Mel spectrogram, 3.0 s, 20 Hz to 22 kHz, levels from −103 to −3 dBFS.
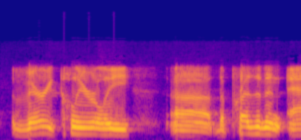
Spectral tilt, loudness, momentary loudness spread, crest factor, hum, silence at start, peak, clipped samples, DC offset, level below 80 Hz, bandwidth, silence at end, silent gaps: -7.5 dB/octave; -21 LUFS; 6 LU; 16 dB; none; 0.1 s; -6 dBFS; under 0.1%; under 0.1%; -68 dBFS; 4.3 kHz; 0 s; none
